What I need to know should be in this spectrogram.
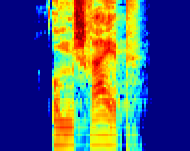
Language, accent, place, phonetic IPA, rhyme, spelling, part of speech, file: German, Germany, Berlin, [ʊmˈʃʁaɪ̯p], -aɪ̯p, umschreib, verb, De-umschreib.ogg
- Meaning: singular imperative of umschreiben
